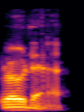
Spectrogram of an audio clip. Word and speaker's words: Rodat: Rod. Yeah, with an R. Rodat.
